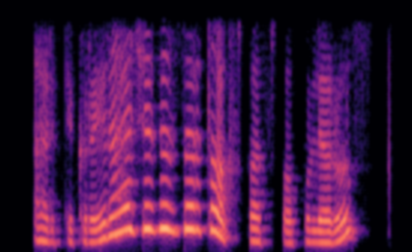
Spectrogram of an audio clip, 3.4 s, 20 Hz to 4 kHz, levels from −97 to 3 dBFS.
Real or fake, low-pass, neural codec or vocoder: real; 3.6 kHz; none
